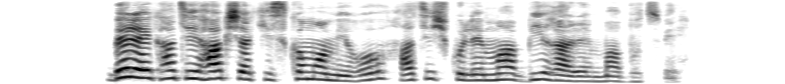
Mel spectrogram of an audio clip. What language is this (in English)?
Laz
